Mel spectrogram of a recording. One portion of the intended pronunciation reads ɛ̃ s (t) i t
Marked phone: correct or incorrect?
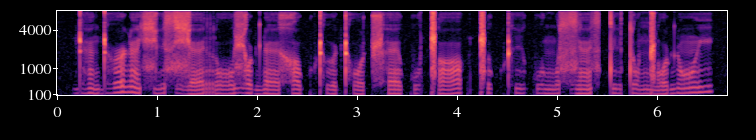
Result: correct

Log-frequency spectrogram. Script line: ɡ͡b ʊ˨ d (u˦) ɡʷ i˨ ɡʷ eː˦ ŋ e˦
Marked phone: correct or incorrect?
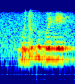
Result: correct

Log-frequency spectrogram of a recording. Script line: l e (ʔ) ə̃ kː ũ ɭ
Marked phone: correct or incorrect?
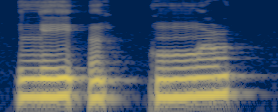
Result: correct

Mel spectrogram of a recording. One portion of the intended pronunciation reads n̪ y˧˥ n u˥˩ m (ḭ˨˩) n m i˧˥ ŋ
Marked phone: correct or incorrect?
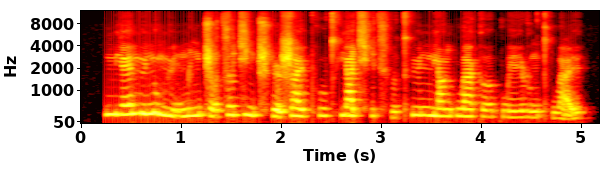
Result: incorrect: y̰˨˩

